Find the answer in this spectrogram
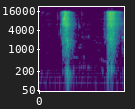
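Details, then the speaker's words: Female pug with repeated sneezing: two sharp, hissing sneezes about a second apart; the owner wonders if something is in her nose and mentions a hole in the top of her head. "What's the matter? Bless you. Bless you. The sneezing pug."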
